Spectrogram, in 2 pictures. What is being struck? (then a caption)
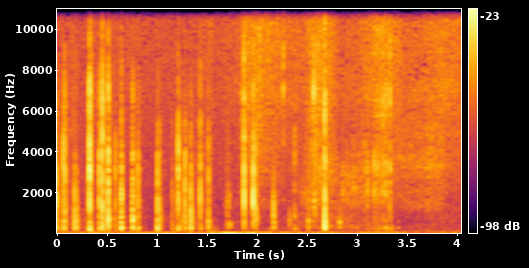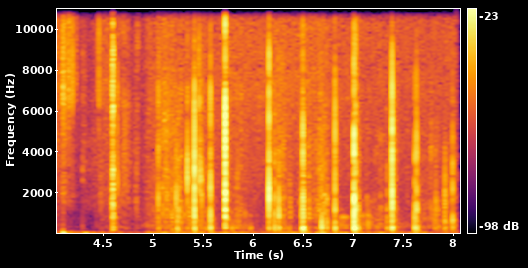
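Vinyl cosmetic bag. Long nails tap and scratch the sides and front of a pink glossy PVC cosmetic bag with a bow, hollow and held in the hands. A steady stream of quick, dry, hollow taps with almost no ring mixes with soft scratchy rustling. A heavier thump lands just after the midpoint before the tapping picks up again.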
